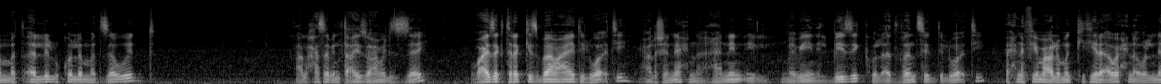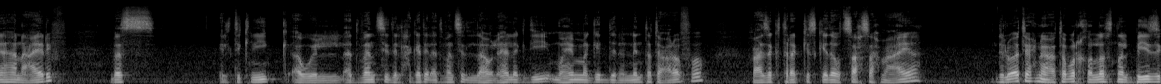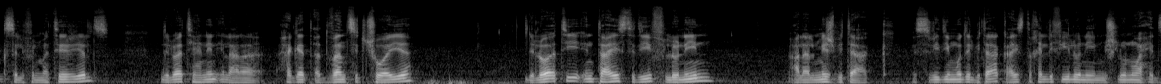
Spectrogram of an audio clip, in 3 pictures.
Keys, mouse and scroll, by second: 3.0 click, 4.4 drag, 7.6 click, 10.9 click, 14.4 click, 21.5 middle click, 24.3 middle click, 30.7 click, 32.3-33.1 middle drag, 33.4-33.7 middle drag, 34.1 middle drag.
